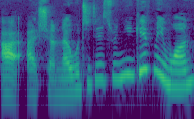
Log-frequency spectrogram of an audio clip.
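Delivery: put-on British accent with swooping, swinging pitch. Retelling a movie scene, quoting Peter Pan: British-accented Peter Pan impression. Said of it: "he's not British".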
